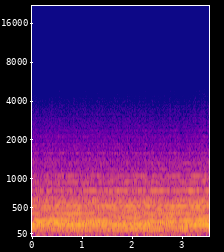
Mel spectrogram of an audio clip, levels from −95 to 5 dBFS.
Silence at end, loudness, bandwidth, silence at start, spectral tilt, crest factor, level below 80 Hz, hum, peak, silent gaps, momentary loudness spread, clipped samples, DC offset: 0 s; -19 LUFS; 2.4 kHz; 0 s; -15.5 dB/octave; 12 dB; -42 dBFS; none; -6 dBFS; none; 2 LU; under 0.1%; under 0.1%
